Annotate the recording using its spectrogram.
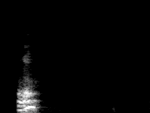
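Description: A man's voice making one brief syllable, its pitch rising, about a quarter second in; the rest is near silence.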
